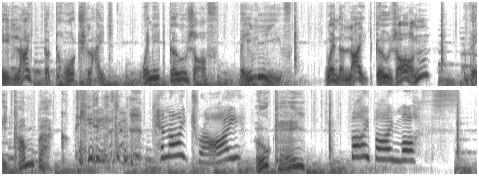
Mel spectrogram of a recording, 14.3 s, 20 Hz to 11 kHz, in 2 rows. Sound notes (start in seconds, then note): 8.2 peppa and george giggle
